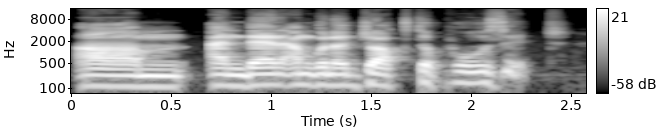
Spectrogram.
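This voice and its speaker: Bright-voiced Trinidadian man, searching for words. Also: mid-range voice, fairly even intonation, normal speed, clear, resonant tone. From Trinidad and Tobago. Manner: thoughtful, repeats words while searching for them. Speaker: panel guest. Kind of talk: panel discussion.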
